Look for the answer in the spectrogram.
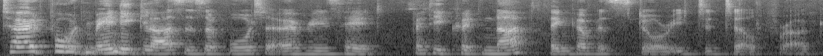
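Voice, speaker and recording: A woman reading a children's story aloud in expressive storybook narration, recorded slightly away from the microphone. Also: low-pitched, unhurried, vocal fry, slight background noise.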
